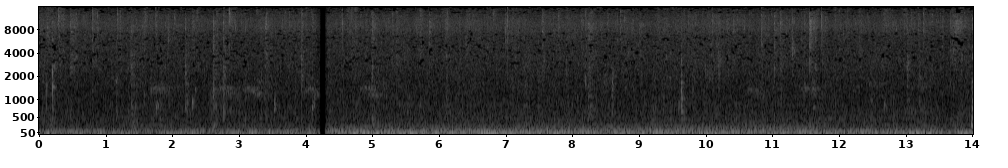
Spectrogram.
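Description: Steady background hiss with faint crackle and a low rumble, no voice; it cuts out for an instant about four seconds in.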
